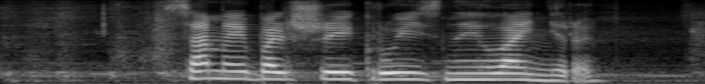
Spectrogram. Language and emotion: Russian, neutral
